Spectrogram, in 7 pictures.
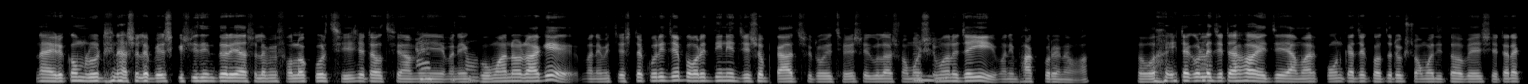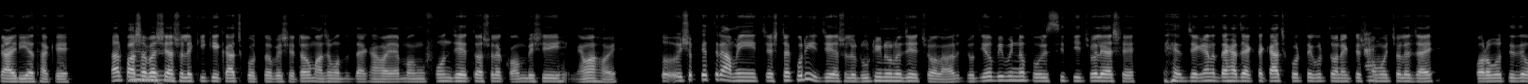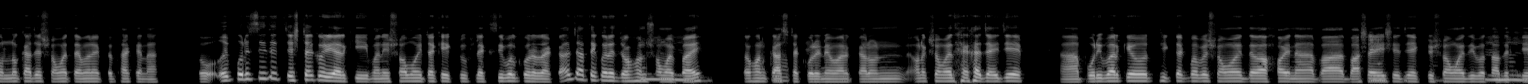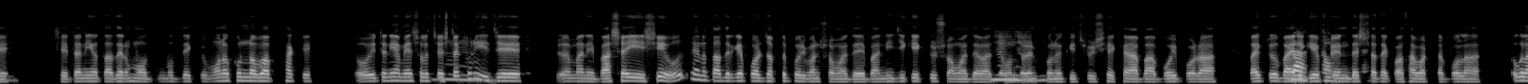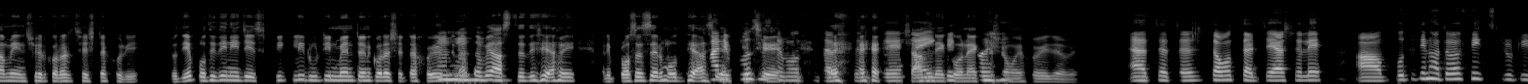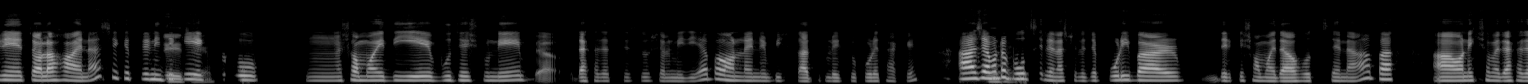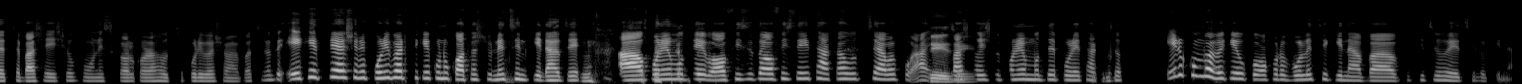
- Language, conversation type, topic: Bengali, podcast, অনলাইন বিভ্রান্তি সামলাতে তুমি কী করো?
- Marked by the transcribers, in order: laughing while speaking: "রুটিন আসলে বেশ কিছুদিন ধরেই আসলে"; laughing while speaking: "তো এটা করলে যেটা হয়"; "আচ্ছা" said as "আচ"; scoff; laughing while speaking: "অনেক সময় দেখা যায় যে"; other noise; in English: "ensure"; in English: "strictly"; laughing while speaking: "আস্তে-ধীরে আমি মানে প্রসেস এর … সময় হয়ে যাবে"; chuckle; laughing while speaking: "কথা শুনেছেন কিনা?"; chuckle; throat clearing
